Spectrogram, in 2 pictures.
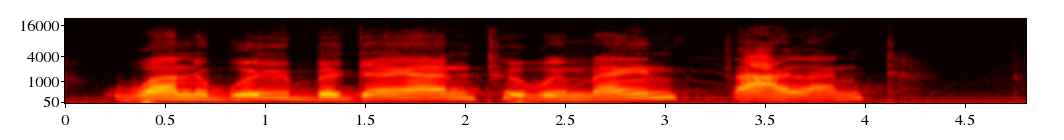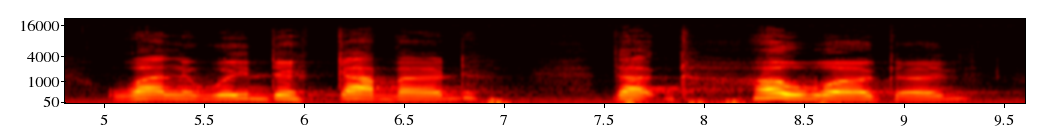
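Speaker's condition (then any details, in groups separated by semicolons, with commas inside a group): Cerebral palsy; speech affected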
